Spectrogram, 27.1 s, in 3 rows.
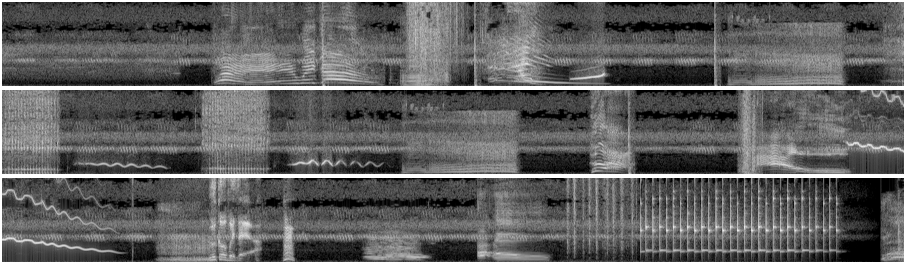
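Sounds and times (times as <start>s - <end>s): squeaky gibberish cartoon voices: 16.8s - 21.0s
warbling whistle glides: 17.6s - 19.3s.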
